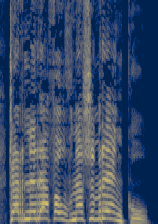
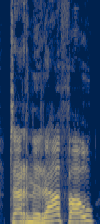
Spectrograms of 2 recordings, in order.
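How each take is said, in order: First: Put-on higher-pitched boy reporting big news; eager announcement. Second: Loud, high incredulous question, drawn out; scornful disbelief. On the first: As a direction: announce it firmly, falling at the end. Boy announces capture to guard. (przejęte oznajmienie) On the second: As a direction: echo the name in mocking disbelief, rising. Guard scoffs at the boys' claim. (drwiące niedowierzanie) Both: A narrator's reading.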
